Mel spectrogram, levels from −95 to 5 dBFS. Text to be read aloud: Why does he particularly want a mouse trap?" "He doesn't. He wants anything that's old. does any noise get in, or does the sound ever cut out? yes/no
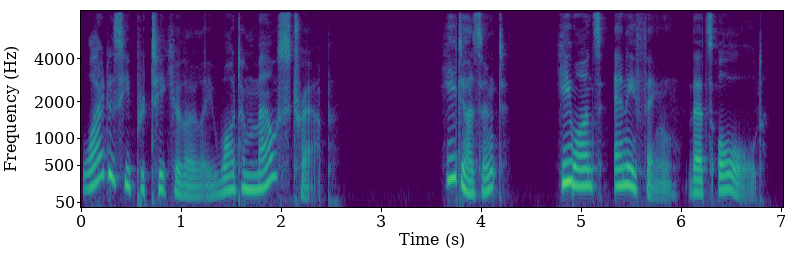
no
